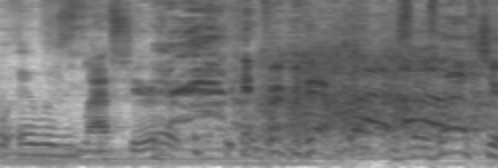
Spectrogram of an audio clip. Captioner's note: laughter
